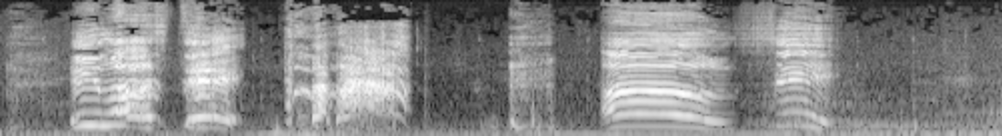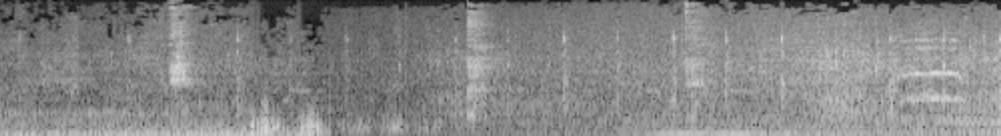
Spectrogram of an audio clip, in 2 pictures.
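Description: Voices calling out inside a car cabin over the car's low engine rumble, one call long and gliding. Then the steady low rumble alone, which drops away about eight seconds in and returns briefly near the end.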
